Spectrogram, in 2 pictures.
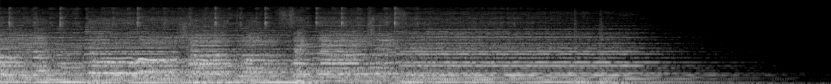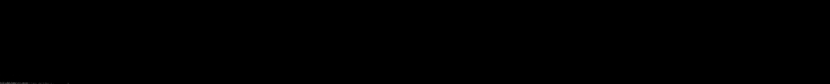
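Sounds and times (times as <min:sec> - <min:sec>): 
sung mass alleluia: 0:00.0 - 0:07.6.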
